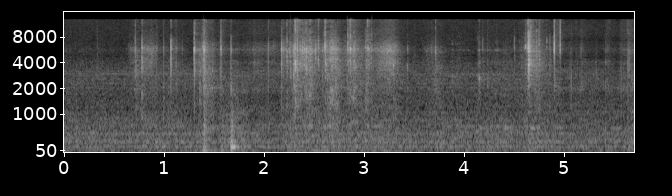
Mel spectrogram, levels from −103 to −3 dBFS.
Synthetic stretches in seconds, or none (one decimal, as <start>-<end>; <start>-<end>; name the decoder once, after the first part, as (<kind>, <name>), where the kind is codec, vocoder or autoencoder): 1.4-2.2 (codec, SNAC); 4.9-5.7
